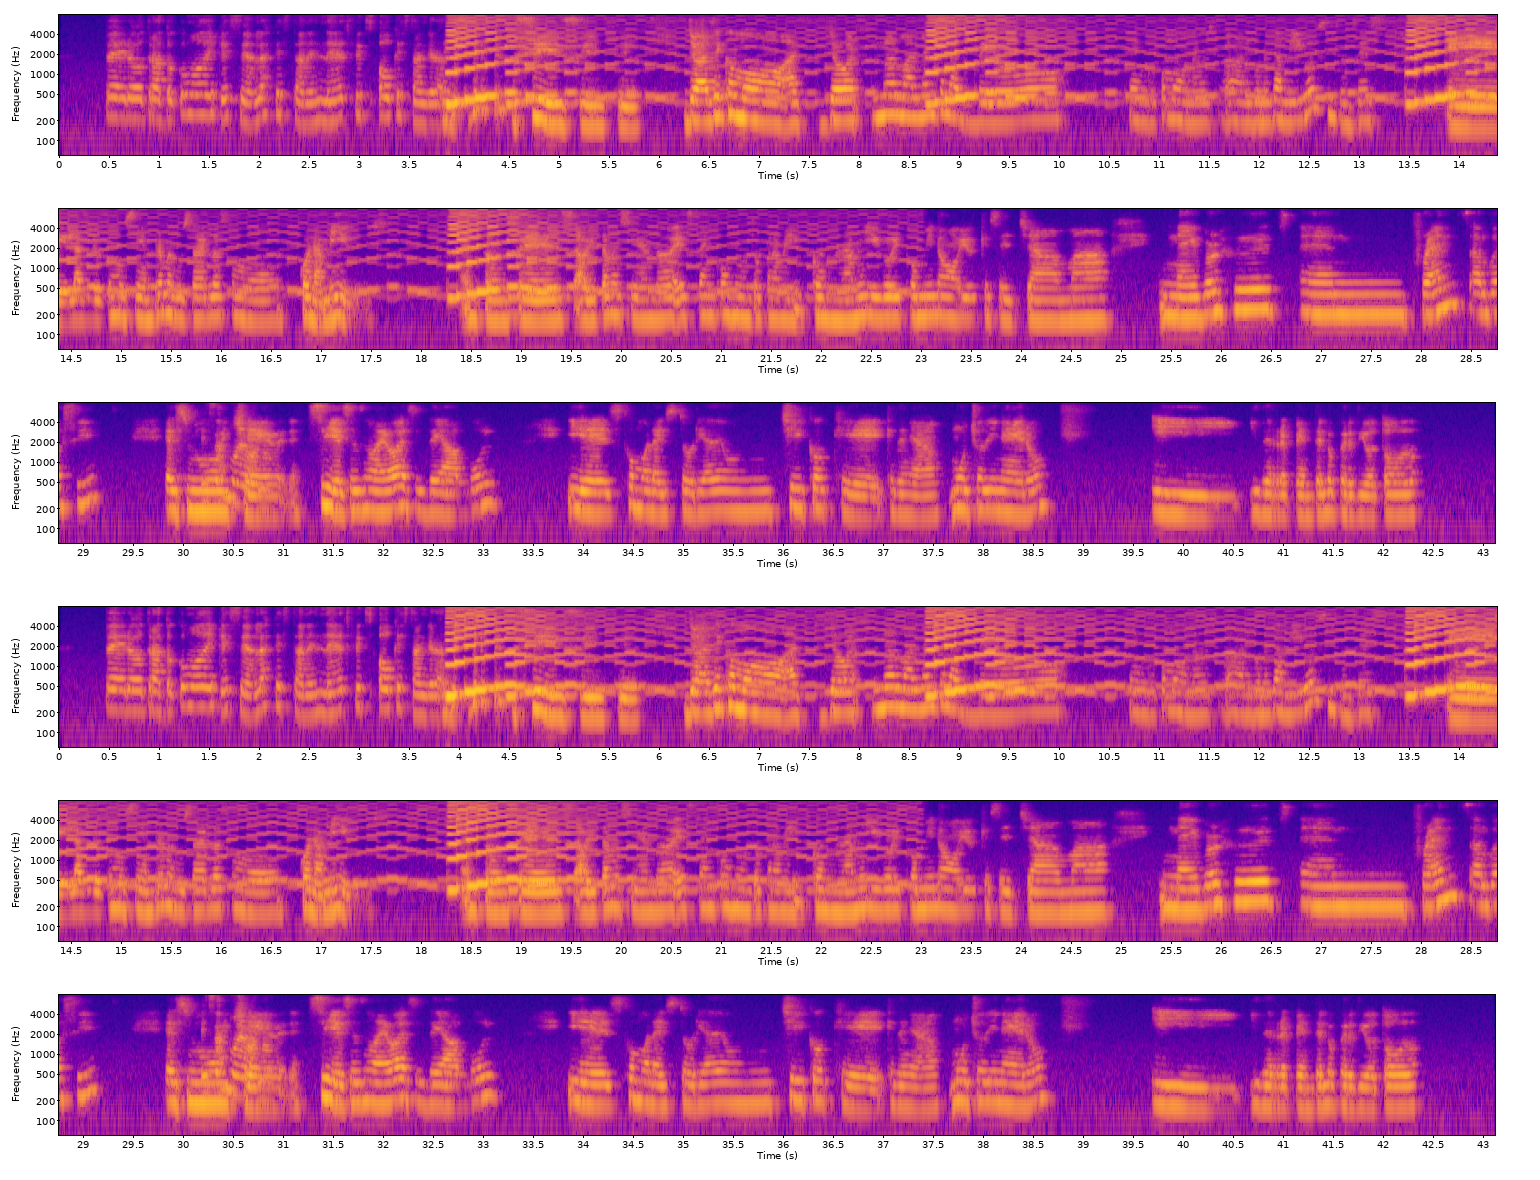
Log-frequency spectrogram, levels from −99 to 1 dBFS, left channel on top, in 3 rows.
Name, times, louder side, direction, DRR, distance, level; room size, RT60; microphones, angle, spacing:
voice 1, 0.5-4.5 18.9-19.0 30.2-30.9 32.6-32.8, right 3 dB, 25° right, 0.3 m, -30 dB
sound 1, 3.9-23.0, right 3 dB, 85° right, 0.8 m, -25 dB
voice 2, 4.5-10.1 10.7-13.5 13.9-17.6 18.4-29.2 29.6-33.1 33.6-39.0 39.7-42.3, equal, 25° left, 0.7 m, -26 dB
2.9 x 2.0 x 2.2 m
head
